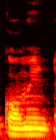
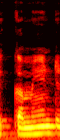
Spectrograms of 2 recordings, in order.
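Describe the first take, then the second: First: कमेंट opening with an o, "ko-ment"; correct pronunciation. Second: First कमेंट with weak "kuh" opening; wrong pronunciation. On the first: Teacher correcting learners' reading, कमेंट said ko-ment. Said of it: "ये कमेंट है". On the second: Teacher rejecting a common misreading, कमेंट said kuh-ment. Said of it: "ये कमेंट नहीं कमेंट है". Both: Shown as a demonstration.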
